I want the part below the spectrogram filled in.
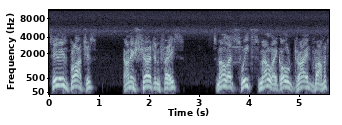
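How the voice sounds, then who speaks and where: A man acts out a blunt, sardonic male game warden for an audio story. The voice is lifted above a natural talking pitch and swings widely, unsentimental in manner, with faint noise and nature sounds behind it. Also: big pitch swings, takes it slowly, fairly bright tone, exaggerated voice, poor audio. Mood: grim, matter-of-fact. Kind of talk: audiobook character acting.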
